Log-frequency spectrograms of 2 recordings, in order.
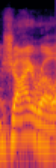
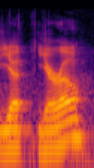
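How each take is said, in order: First: The word does not sound like euro. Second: The word sounds like euro. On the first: The speaker calls it wrong. "he called it gyro" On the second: The speaker calls it right. "the pronunciation's like euro or whatever"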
